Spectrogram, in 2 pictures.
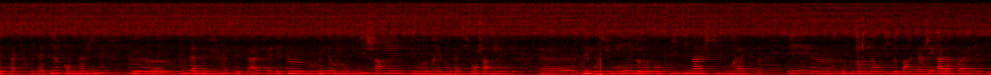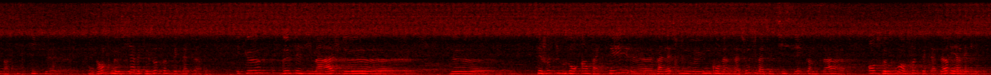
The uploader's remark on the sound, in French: Micro trottoir festival de Avignon 2022. Aller à l'essentiel auprès des artistes avec un micro de fortune.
